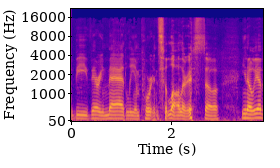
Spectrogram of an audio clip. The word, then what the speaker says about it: Lawlorus: Shout out Lawlorus, even though I've never talked to him. But his name rhymes with Walrus.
